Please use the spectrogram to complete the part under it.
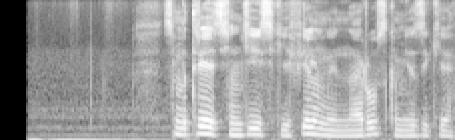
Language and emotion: Russian, neutral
